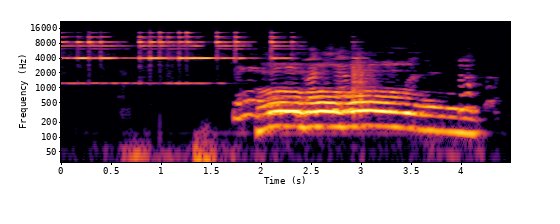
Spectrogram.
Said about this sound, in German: Klingel, klingel, Glöckchen.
